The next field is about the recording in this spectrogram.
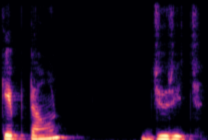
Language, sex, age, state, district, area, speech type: Nepali, female, 60+, West Bengal, Darjeeling, rural, spontaneous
